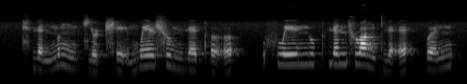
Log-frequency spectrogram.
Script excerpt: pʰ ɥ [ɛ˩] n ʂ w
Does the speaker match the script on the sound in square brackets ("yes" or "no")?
no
